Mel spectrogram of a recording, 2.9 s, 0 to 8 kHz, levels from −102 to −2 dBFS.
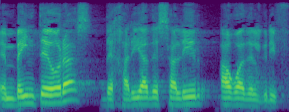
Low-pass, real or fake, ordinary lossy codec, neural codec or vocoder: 7.2 kHz; real; none; none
